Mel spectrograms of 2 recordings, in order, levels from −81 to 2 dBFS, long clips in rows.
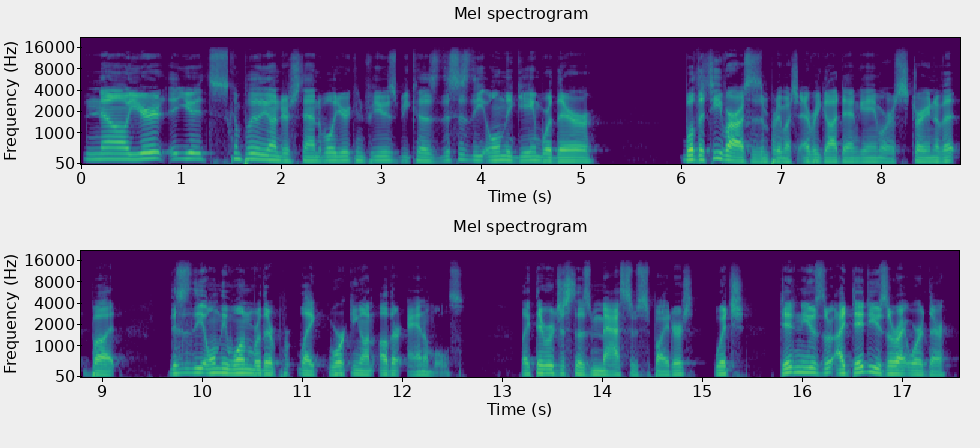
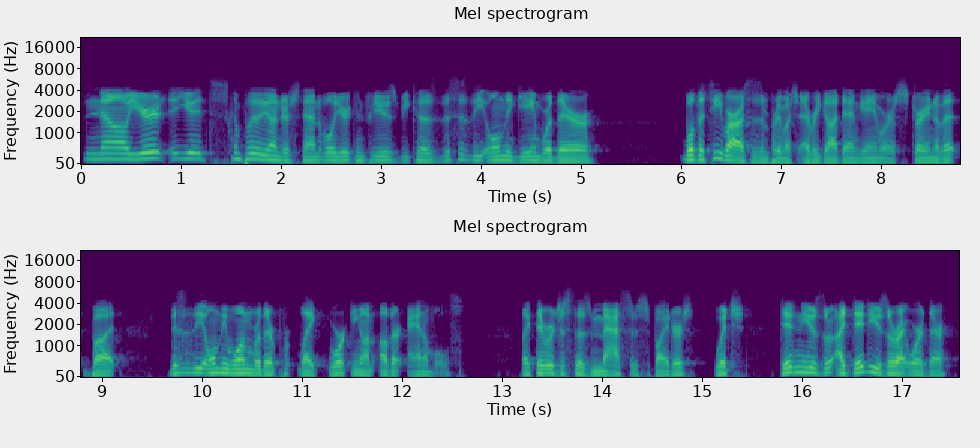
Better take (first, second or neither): first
